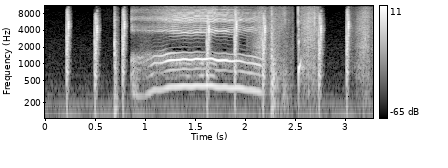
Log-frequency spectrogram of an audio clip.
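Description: A cartoon chick squeals in a high, wavering voice.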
